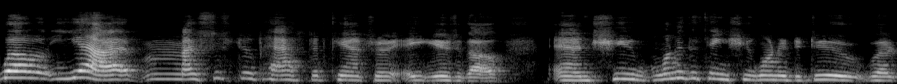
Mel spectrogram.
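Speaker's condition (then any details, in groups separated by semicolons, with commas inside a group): Cerebral palsy; affects body movements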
